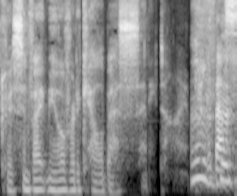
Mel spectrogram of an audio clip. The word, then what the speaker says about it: Calabasas: Calabasas and... – Say it right. Calabasas. – Calabasas.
